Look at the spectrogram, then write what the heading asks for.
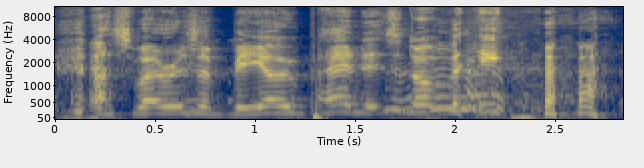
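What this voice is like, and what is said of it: Impression of a friend. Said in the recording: “That's my impression of Tom.”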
